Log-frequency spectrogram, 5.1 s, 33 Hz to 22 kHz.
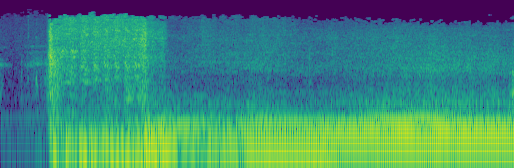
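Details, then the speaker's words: Nissan R34 Skyline, engine fires with a flare then holds a smooth but fast idle around 1300–1400 rpm; idle set too high, being lowered with the idle adjusting screw (still about 1100–1200 afterwards). "all I'm gonna do is finished adjusting just cuz it was idling a little bit high was like around 13 1400 just adjust the idle screw here"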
